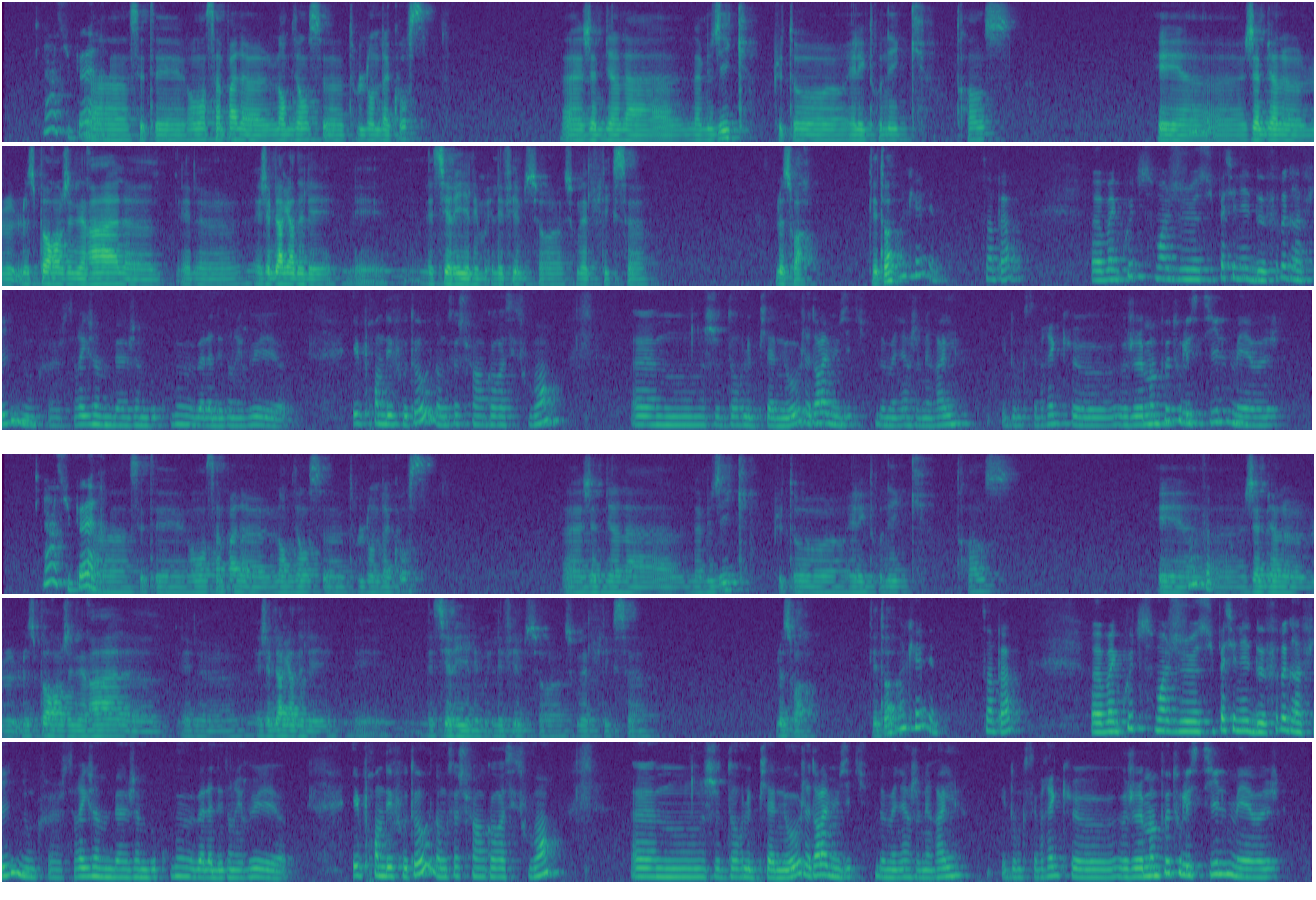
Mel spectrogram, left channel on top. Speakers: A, on the right; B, on the left.
A: Ah, super.
B: Euh, c'était vraiment sympa la- l'ambiance euh, tout le long de la course. Euh, j'aime bien la, la musique, plutôt euh, électronique, trance, et euh,
A: Ah, sympa.
B: j'aime bien le, le- le sport en général, euh, et, le- et j'aime bien regarder les, les- les séries et les, les films sur, euh, sur Netflix euh, le soir. Et toi?
A: Ok, sympa. Euh, bah, écoute, moi je suis passionnée de photographie, donc euh, c'est vrai que j'aime j'aime beaucoup me balader dans les rues et, euh, et prendre des photos, donc ça je fais encore assez souvent. Euh, j'adore le piano, j'adore la musique de manière générale, et donc c'est vrai que euh, j'aime un peu tous les styles, mais euh, je-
